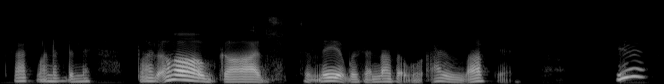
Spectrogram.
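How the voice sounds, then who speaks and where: The speaker has a New York accent. The pace is fairly slow. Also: woman, long, frequent pauses. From Brooklyn, New York. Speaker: oral history interviewee. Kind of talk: oral history interview. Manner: halting, many restarts.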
